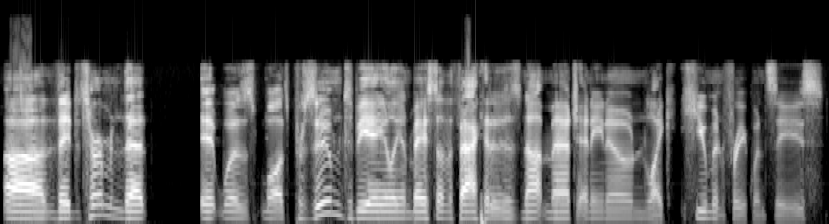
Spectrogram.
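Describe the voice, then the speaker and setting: A man's voice: medium pitch, moderate pace, a bit bright, smooth, dry recording. A man casually explaining a tabletop game as game master, in a conversational, hedging way over a muffled online voice call.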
